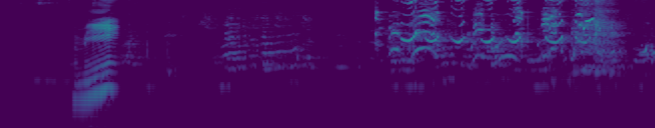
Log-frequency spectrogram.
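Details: Baby rose-ringed parakeet kept as a pet, a talking bird, giving one loud rising squawk, then soft murmurs and a run of rapid, wavering, warbled chatter notes.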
